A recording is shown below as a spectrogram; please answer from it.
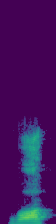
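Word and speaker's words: walk: Rule number 3 देखते हैं, कुछ शब्दों में के से पहले एल आता है तो एल साइलेंट होता है।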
